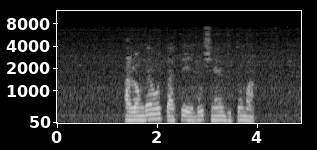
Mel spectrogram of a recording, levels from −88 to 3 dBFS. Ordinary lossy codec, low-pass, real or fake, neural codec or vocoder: AAC, 32 kbps; 7.2 kHz; real; none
